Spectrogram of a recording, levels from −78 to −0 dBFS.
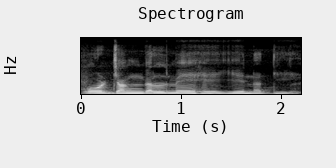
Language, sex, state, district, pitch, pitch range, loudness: Hindi, male, Arunachal Pradesh, Lower Dibang Valley, 125 Hz, 110-135 Hz, -15 LUFS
